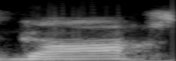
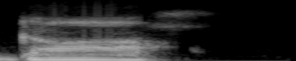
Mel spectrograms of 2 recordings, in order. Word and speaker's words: Gough: Like, there's a street in what city has Golf Street? G-O-U-G-H. And I always thought it was Go Street, but it they do pronounce it Golf.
